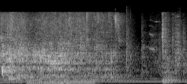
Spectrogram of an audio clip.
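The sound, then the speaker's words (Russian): A bucket of dirty water is dumped out of a window onto the street at midnight on New Year in one loud gush that splashes for about a second before thinning to a trickle and a final slosh. “И ровно в полночь, когда вот наступает Новый год, с криком «Долой вся грязь прошлогодняя эта вода резко выливается в окно на улицу.”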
